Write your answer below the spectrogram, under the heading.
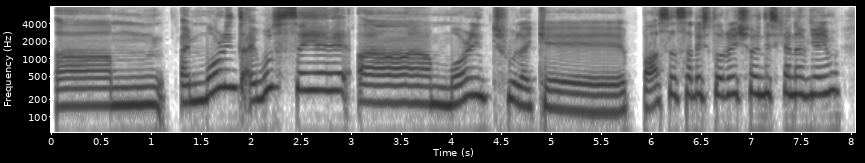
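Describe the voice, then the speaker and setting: A man giving casual commentary and review as a gaming host, speaking haltingly and often rephrasing himself. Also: high voice, very animated, a little mellow, clean tone.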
